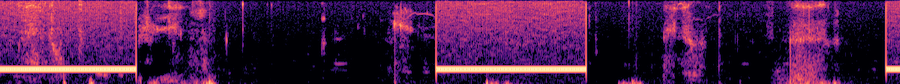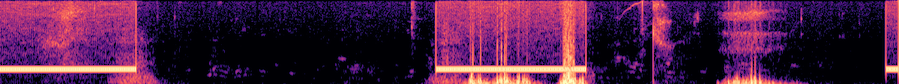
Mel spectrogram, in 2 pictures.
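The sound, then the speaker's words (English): Telephone ringback tones sound on a call placed through an automated extension menu: four steady, mid-pitched tones of about two seconds each, separated by pauses, with brief voice-like sounds in the gaps. “The person you are calling is unavailable. Please leave a message after the tone.”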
